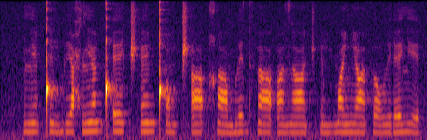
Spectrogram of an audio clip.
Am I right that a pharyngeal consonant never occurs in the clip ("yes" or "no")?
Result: no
